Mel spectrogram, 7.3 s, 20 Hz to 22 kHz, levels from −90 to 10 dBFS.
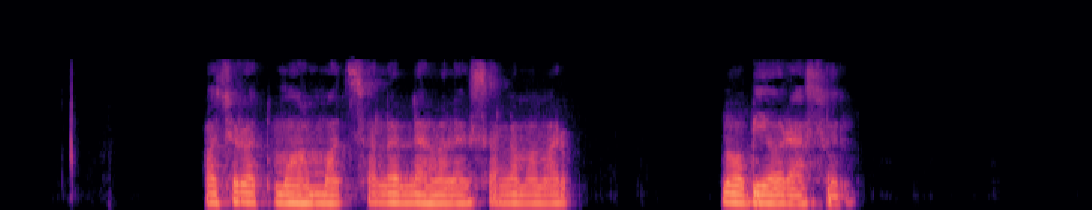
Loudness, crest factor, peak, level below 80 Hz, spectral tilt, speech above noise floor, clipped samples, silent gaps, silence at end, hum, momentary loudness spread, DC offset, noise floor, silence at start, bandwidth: -20 LUFS; 18 dB; -4 dBFS; -58 dBFS; -8 dB/octave; 71 dB; under 0.1%; 4.40-4.44 s, 4.56-4.60 s; 1.6 s; none; 9 LU; under 0.1%; -90 dBFS; 1.35 s; 7.6 kHz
